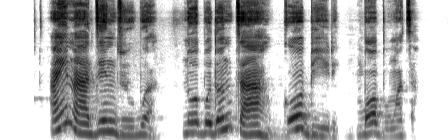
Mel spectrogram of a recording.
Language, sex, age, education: Igbo, female, 30-45, tertiary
